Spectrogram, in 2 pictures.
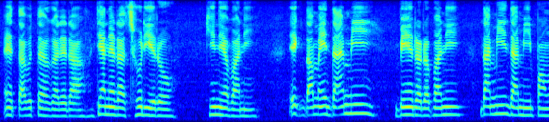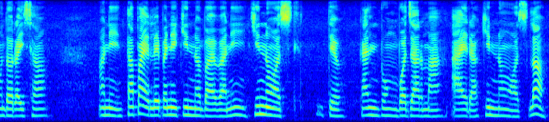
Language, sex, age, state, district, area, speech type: Nepali, female, 60+, West Bengal, Kalimpong, rural, spontaneous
